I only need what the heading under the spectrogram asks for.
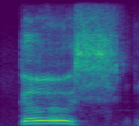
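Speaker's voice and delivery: loud, high shout-out; calling out. Real, not acted. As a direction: holler the name like a greeting. Calls out a joining viewer's name.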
